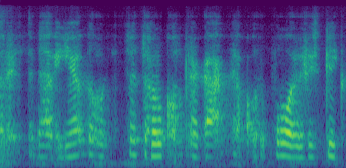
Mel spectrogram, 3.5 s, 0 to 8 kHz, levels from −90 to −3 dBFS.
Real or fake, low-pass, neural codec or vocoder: fake; 7.2 kHz; codec, 16 kHz in and 24 kHz out, 0.6 kbps, FocalCodec, streaming, 4096 codes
